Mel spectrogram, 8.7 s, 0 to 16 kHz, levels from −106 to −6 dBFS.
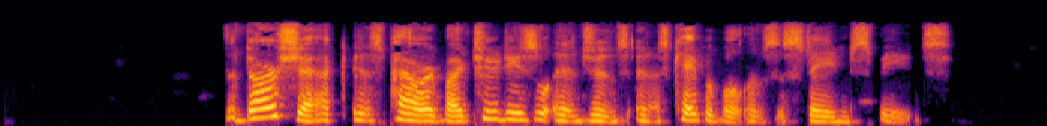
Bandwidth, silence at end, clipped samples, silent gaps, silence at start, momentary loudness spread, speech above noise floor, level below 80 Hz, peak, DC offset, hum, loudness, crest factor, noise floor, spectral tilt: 8.2 kHz; 0.85 s; under 0.1%; none; 1.9 s; 13 LU; over 68 dB; -62 dBFS; -4 dBFS; under 0.1%; none; -22 LUFS; 18 dB; under -90 dBFS; -4 dB/octave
